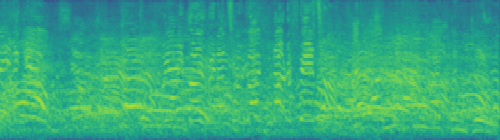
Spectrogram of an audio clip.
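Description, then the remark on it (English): Dense crowd chatter outside a theatre as a secretary pushes through the crowds, many overlapping voices forming a steady, loud babble with no single speaker standing out, holding constant throughout. “As Lord Cromer's secretary pushes through the crowds for his lordship, Laura arrives in her Rolls Royce.”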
